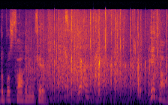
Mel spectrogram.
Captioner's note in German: Applaus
